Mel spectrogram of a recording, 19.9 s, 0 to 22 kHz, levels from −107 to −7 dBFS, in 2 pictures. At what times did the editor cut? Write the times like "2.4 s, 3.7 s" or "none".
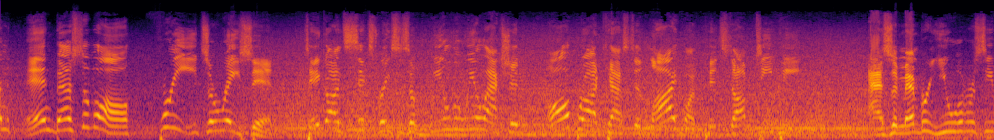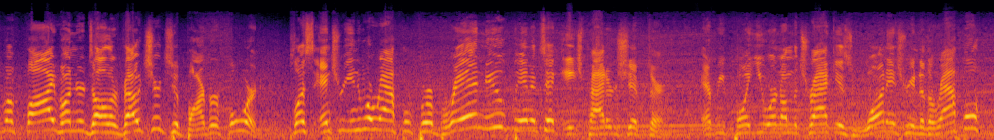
18.8 s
